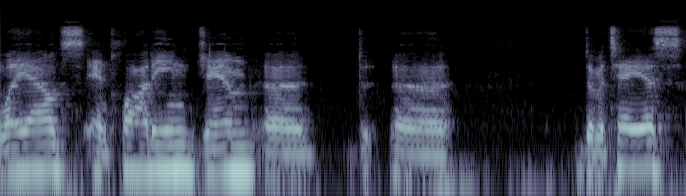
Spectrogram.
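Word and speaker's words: DeMatteis: and plotting Jam uh the Mateus I believe is how you say it was actually did the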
